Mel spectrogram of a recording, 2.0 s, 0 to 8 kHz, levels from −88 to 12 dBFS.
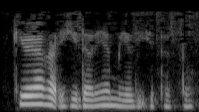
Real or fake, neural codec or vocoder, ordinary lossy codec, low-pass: fake; vocoder, 22.05 kHz, 80 mel bands, HiFi-GAN; MP3, 24 kbps; 7.2 kHz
